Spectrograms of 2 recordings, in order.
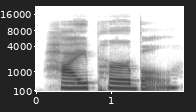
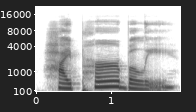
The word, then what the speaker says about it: hyperbole: Common mispronunciation, hyperbole. Correct pronunciation, hyperbole. Four syllables. The E at the end is pronounced. This surprises almost everyone.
